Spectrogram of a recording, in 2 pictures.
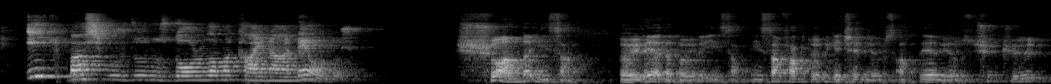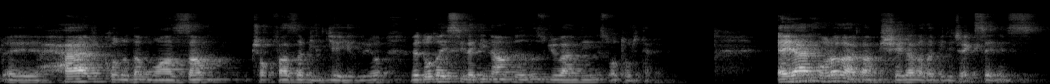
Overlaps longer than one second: none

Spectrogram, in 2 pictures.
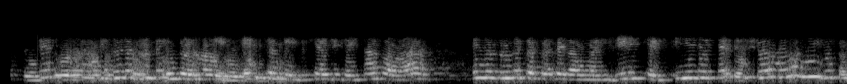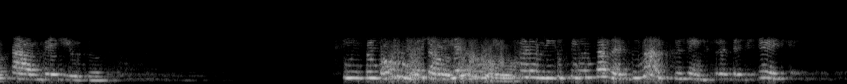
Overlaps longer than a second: present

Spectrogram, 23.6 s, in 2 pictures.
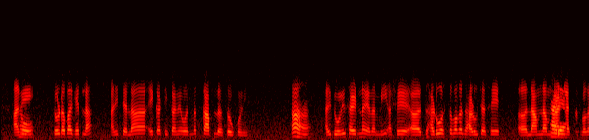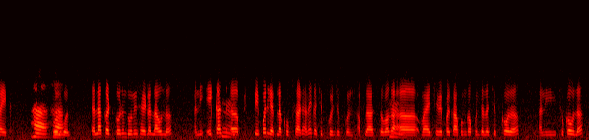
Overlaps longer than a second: none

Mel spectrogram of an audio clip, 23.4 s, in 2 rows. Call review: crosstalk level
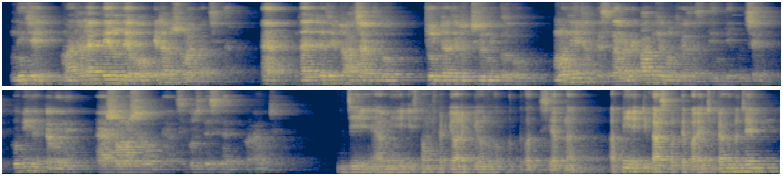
none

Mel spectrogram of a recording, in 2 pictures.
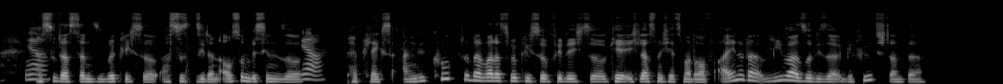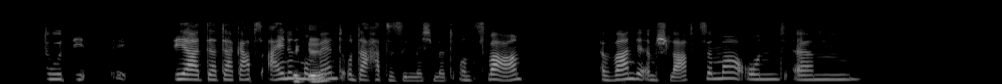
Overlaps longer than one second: none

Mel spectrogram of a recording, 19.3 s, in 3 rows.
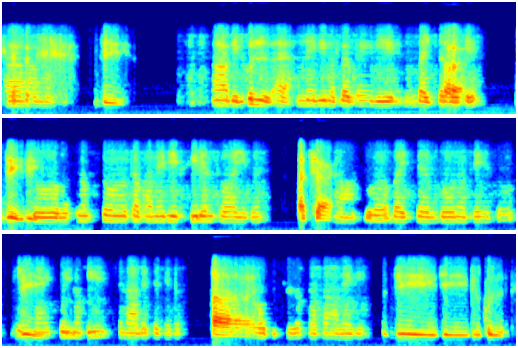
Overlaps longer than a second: none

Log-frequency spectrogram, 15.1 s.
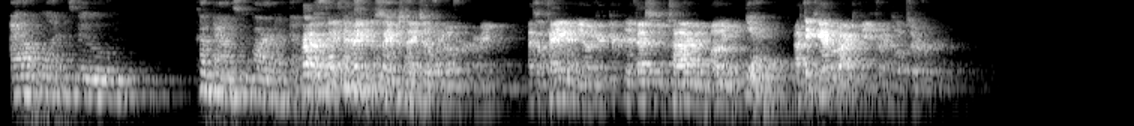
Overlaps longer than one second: present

